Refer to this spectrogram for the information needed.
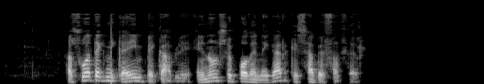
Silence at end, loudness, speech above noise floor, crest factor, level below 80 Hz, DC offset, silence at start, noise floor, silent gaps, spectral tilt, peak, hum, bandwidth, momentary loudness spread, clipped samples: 1.25 s; -19 LUFS; over 71 dB; 20 dB; -58 dBFS; under 0.1%; 0.65 s; under -90 dBFS; none; -6.5 dB/octave; 0 dBFS; none; 11.5 kHz; 10 LU; under 0.1%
